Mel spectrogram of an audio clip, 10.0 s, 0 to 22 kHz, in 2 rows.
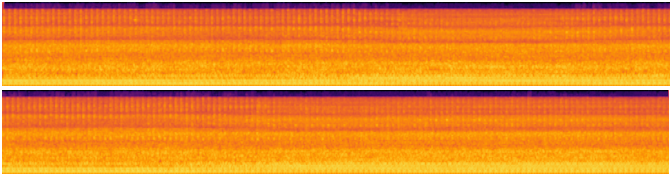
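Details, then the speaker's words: Toro Recycler Kohler mower, choke modified to sit 1/8–1/4 closed and tied to throttle vane: steady, even drone at constant pitch with only the faintest slow swell; runs great. "The choke is open far enough to where it runs great. When it's just maybe like between the 1/8 and 1/4 closed, but it's kind of directly tied to the throttle vane, and so it does surge a little bit when you first start it, especially when cold."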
